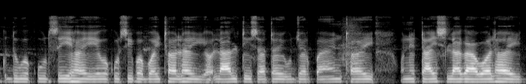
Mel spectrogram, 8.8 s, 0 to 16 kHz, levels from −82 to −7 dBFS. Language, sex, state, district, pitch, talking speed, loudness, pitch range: Bajjika, male, Bihar, Vaishali, 115 Hz, 145 wpm, -22 LUFS, 115-120 Hz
